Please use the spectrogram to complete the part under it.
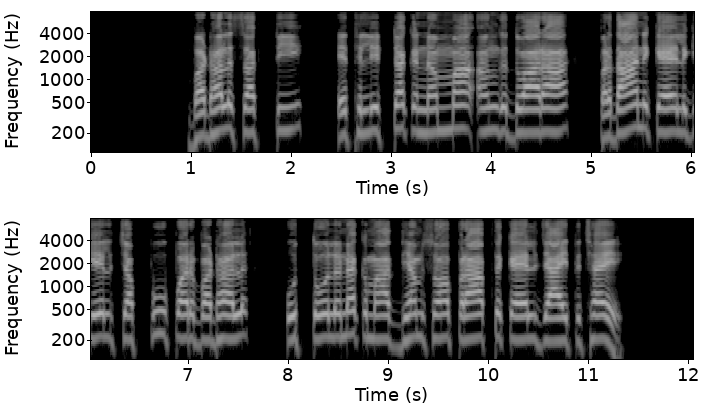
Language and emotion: Maithili, neutral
